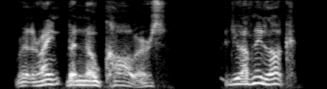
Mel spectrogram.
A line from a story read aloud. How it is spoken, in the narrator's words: he wheezed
